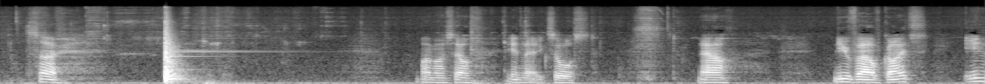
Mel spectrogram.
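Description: Metal engine parts clink and knock against each other on a workbench.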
